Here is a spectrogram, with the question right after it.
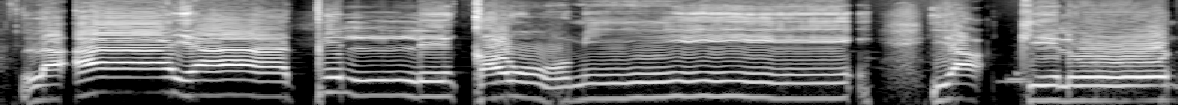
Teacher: Kemudian ada tanwin bertemu dengan huruf ya. Ya, dibaca dengung karena tidak termasuk dalam kelompok yang tidak dengung di sebelah kiri.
